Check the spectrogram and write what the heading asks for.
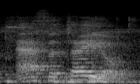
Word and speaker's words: athetēo: The word despise used here comes from the Greek word athetēo. Athetēo. It is spelled A-T-H-E-T-E-O.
